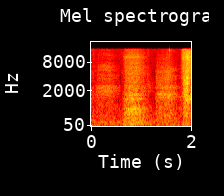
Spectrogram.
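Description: A person breathing hard from the exertion of a strenuous bodyweight yoga move: two heavy breaths, the second and louder one near the end.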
